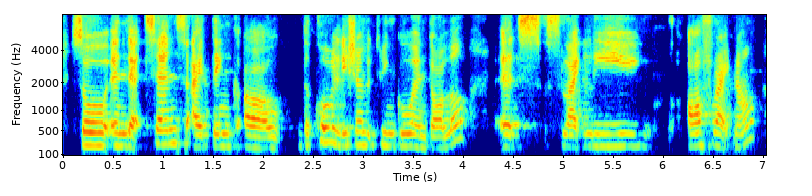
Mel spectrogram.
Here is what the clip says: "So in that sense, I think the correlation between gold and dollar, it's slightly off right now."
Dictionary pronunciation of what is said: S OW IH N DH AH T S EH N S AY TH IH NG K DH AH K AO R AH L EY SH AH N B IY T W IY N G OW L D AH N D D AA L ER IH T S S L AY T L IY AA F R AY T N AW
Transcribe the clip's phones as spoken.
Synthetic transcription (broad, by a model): S OW IH N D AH T S EH N S AY T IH NG K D AH K AO R AH L EY SH AH N B IY T W IY N G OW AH N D D AA L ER IH T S S L AY T L IY AA F R AY T N AW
